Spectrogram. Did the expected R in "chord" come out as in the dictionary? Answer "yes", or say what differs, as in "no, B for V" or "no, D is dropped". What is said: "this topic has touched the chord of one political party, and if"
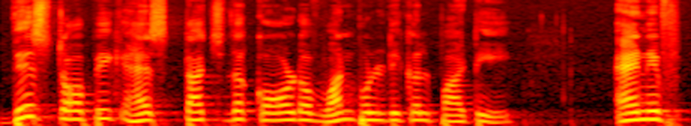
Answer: yes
